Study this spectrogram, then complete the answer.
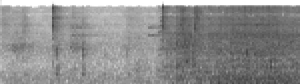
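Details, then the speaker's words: Honda Scoopy ESP fuel-injected scooter, weak/dead battery (borrowed battery fitted), being started by kick: a couple of kicks with no catch, then it fires into a fast, busy idle; hard starting from a clogged fuel pump filter, weak fuel pressure, idle surging. "Nah enak ya tapi terkadang itu susah banget terkadang susah banget"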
